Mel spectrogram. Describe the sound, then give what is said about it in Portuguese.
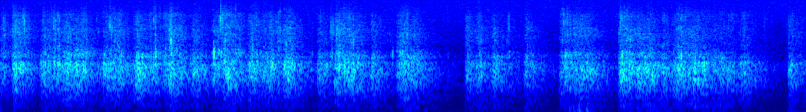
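An audience of believers gives a strong round of applause to the Messiah. The applause is loud and steady, a dense wash of many hands clapping that holds throughout with slight swells and dips in intensity. “Só os que creem dêem um aplauso bem forte ao Messias.”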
